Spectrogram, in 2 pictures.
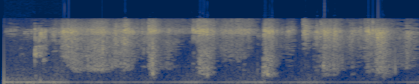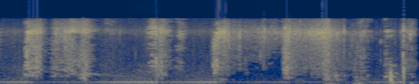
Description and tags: Crumpling Leaves
Leaves, rustling, Walking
